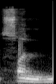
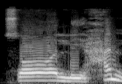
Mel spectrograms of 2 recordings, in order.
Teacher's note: تنوین کی آواز میں جو ہے نون ساکن کی آواز آتی ہے، جیسے صاد دو زبر سن، نون دو زبر نن، صالحن، یہ جو آخر میں ان کی آواز آ رہی ہے، اصل میں یہ نون ساکن کی آواز آ رہی ہے۔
